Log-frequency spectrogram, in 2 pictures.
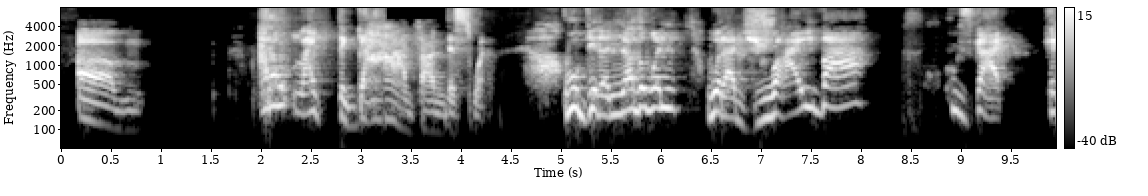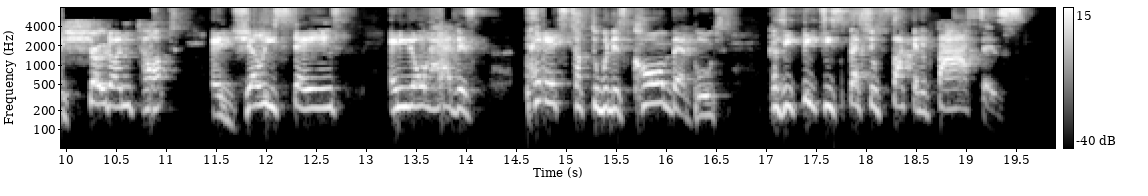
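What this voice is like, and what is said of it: Bad put-on Boston accent. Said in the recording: “my horrific Boston accent”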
